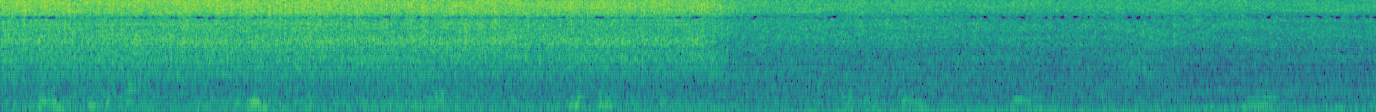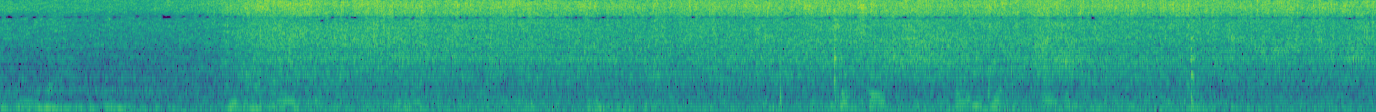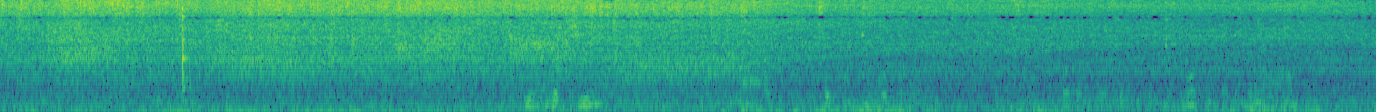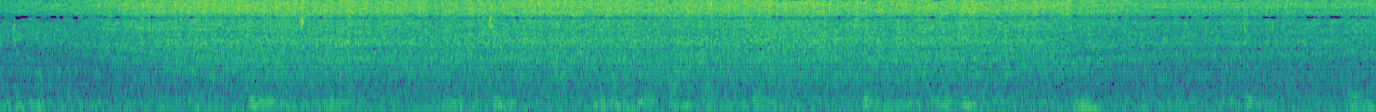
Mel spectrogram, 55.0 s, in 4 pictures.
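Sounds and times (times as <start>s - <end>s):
meat and onions sizzling in pan: 0.0s - 8.2s, 15.8s - 38.0s, 41.9s - 54.8s
range hood fan humming: 0.0s - 55.0s.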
